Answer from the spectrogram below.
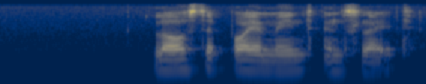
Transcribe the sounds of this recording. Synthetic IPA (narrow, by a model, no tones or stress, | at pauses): lɑːstəpʰajəmɛ̃ntʰɪ̃nsleɪt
